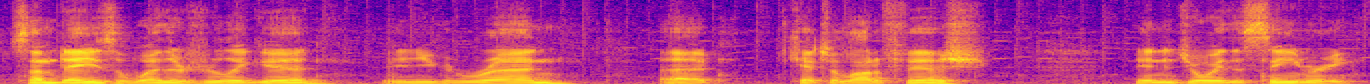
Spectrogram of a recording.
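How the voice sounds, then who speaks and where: A man's voice: lowish voice, little pitch movement, normal speed, darkish tone, faint music behind. A man in his sixties casually narrating his fishing trip, easygoing, with frequent "uh" fillers. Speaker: channel host, accountant. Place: in a car, then voice-over.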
